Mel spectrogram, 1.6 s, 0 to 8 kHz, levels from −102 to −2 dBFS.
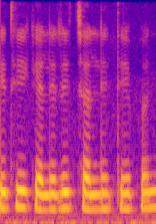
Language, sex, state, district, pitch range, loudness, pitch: Marathi, female, Maharashtra, Sindhudurg, 205-220 Hz, -15 LUFS, 215 Hz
